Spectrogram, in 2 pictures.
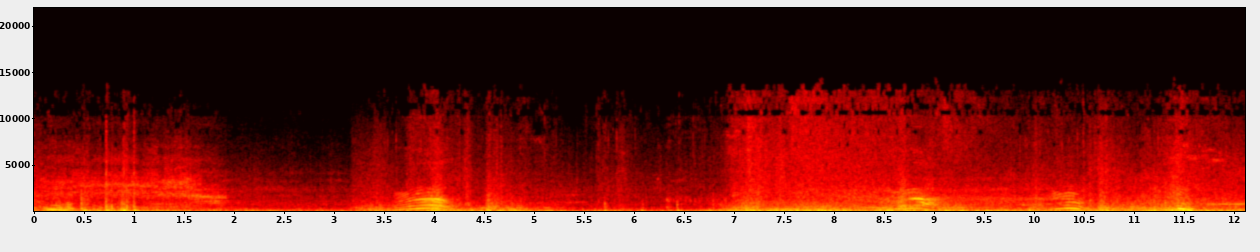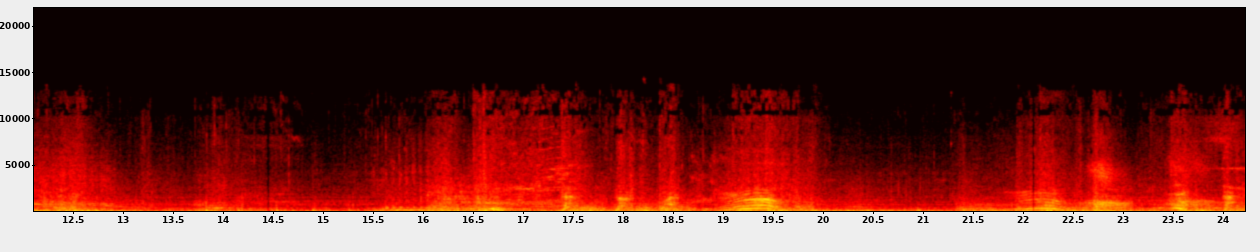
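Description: Fire bursts with a roaring whoosh.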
